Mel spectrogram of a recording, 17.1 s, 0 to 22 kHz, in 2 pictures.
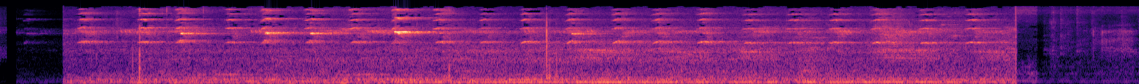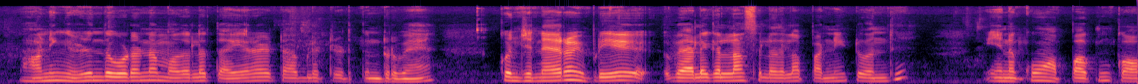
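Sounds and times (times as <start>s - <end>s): birds chirping: 0.0s - 7.6s
low wind rumble: 0.5s - 7.6s.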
